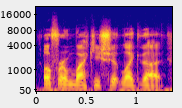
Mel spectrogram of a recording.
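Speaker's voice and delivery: usual speaking voice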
